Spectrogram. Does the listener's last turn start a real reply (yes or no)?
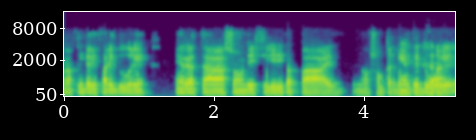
no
